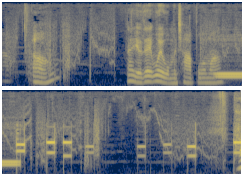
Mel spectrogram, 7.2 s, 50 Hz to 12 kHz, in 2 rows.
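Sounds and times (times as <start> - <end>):
speech: 0.2 - 1.0, 1.9 - 3.5
dual-pitched telephone keypad beeps dialing a phone number: 3.2 - 4.0.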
